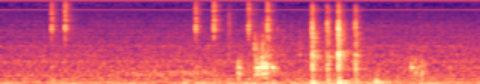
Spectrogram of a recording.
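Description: Fingers tap on a computer keyboard while a post's description is edited, in a few short bursts of quick, light clicks with brief pauses between them, close and fairly quiet.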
